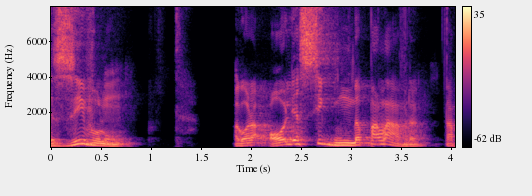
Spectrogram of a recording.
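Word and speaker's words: זבולון: Então, a palavra Zevulun tá Zivulun. É a pronúncia hebraica, é Zivulun.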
